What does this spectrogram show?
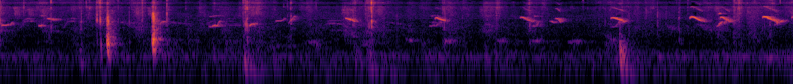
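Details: Hybrid chicks giving soft, high downslurred peeps scattered across the recording, broken by a few louder thumps and knocks and a steady low hum.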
